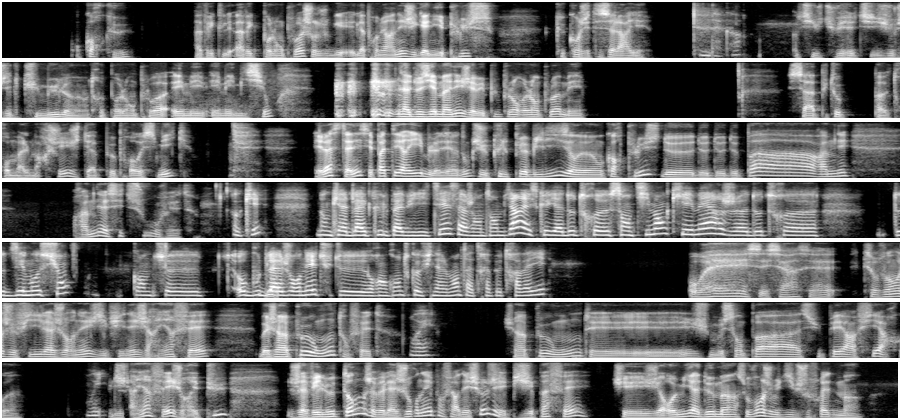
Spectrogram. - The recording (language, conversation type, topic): French, advice, Pourquoi est-ce que je me sens coupable de prendre du temps pour moi ?
- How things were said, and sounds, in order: stressed: "plus"; tapping; other background noise; throat clearing; drawn out: "et"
